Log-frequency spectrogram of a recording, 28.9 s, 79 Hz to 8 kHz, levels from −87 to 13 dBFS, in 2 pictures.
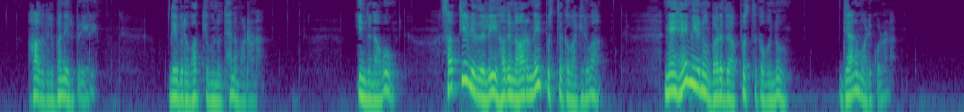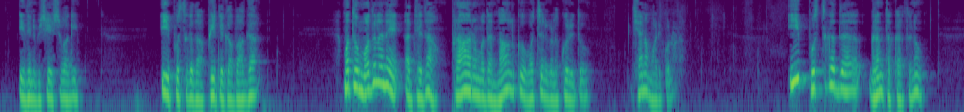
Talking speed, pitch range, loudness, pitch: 75 wpm, 110-165 Hz, -20 LUFS, 145 Hz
